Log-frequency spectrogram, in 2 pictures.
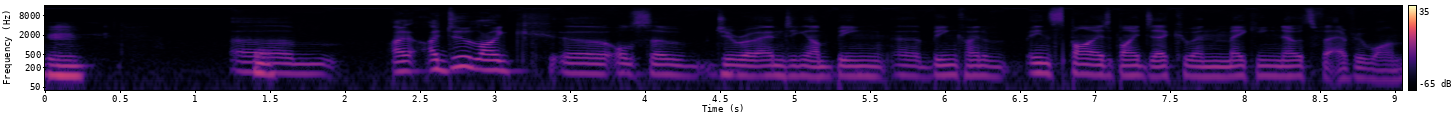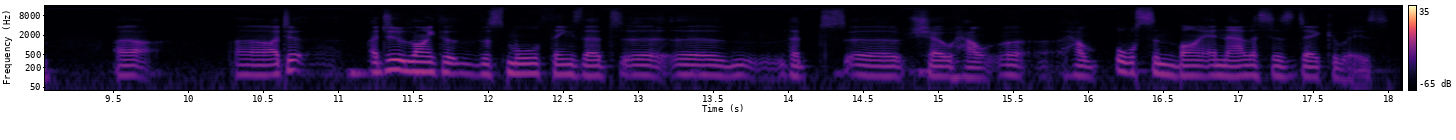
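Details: Self-described stammering male podcast host whose show combines a podcast with speech therapy, with word and part-phrase repetitions; stuttering.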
